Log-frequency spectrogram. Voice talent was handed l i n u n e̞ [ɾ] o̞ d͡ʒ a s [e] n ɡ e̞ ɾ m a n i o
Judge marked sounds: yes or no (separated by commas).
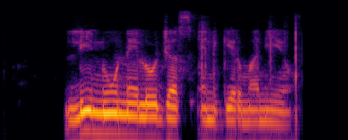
no, yes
